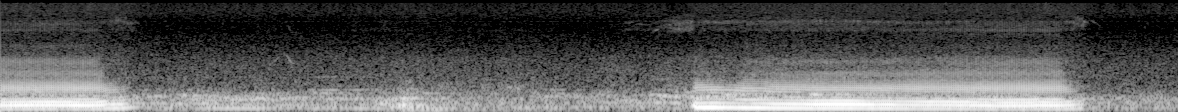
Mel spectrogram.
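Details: Five-year-old cat Kiiro dozing on its owner's stomach gives low, rich, buzzy snores: a short one ending early, a quiet gap, then a long steady drone of about two seconds.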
